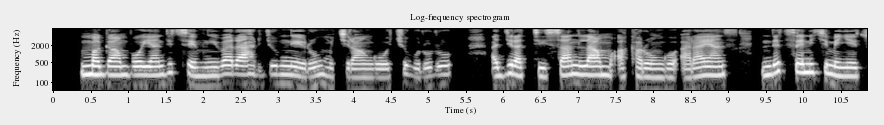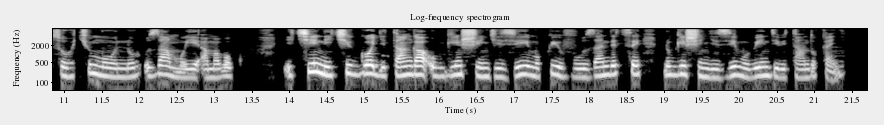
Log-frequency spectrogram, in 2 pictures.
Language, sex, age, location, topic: Kinyarwanda, female, 25-35, Kigali, finance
